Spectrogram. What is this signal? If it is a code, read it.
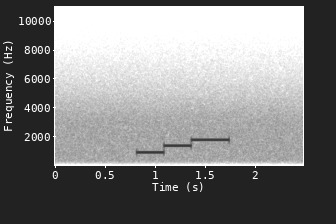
Telephone call progress tone (North American plan), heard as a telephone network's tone, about 910, 1370, 1800 Hz. Special information tone.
